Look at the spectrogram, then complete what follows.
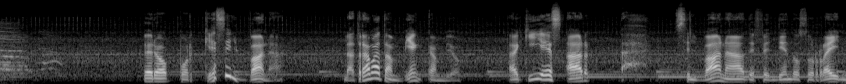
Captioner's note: sigh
